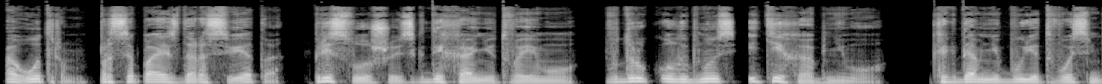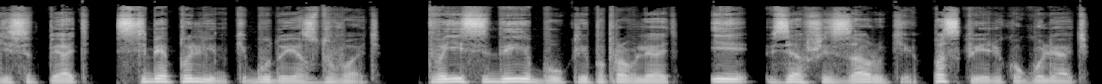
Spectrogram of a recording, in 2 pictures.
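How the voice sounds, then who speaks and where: A man playing a weathered, stern but loving husband in an audiobook, speaking in a measured, slow way. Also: lowish voice, mellow, dry recording, clean studio sound. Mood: wistful. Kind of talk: audiobook character reading.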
